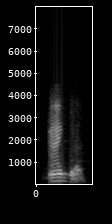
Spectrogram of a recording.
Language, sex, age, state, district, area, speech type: Nepali, male, 45-60, West Bengal, Kalimpong, rural, conversation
